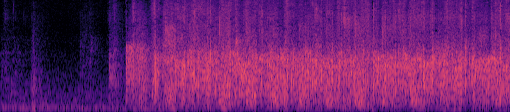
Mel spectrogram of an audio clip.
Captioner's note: applause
